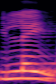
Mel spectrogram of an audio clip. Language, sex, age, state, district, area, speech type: Tamil, female, 18-30, Tamil Nadu, Cuddalore, rural, read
